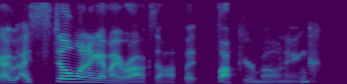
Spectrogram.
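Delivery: ordinary talk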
